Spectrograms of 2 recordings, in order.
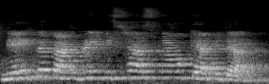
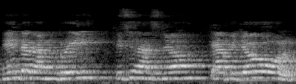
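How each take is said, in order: First: The last word ends with a 'tal' sound. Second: The last word ends with a 'tol' sound. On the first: The speaker calls it right. "ഇവിടെ" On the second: The speaker calls it wrong. "അല്ലാതെ ... ഇങ്ങനെയല്ല വായിക്കാറുള്ള"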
